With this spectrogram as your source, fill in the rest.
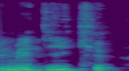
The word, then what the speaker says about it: MEDDIC: Et ben, MEDIC, en gros, bah, c'est un acronyme. Donc, c'est des lettres. Donc, MEDIC, ça s'écrit MEDDIC.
